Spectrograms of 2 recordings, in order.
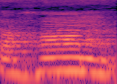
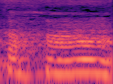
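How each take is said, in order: First: The word ends with a clear m sound. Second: The word ends with a nasalized vowel. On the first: The speaker calls it wrong. "கஹாம் அப்படின்னு சொல்ல மாட்டோம்" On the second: The speaker calls it right. "ரெண்டு சவுண்டுமே இல்லாம கஹா, அந்த மூக்குல அந்த sound வரும்"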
